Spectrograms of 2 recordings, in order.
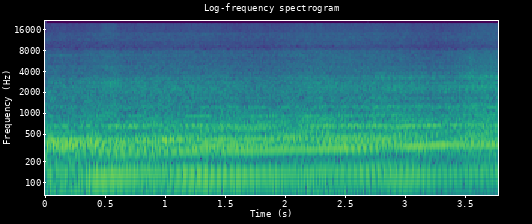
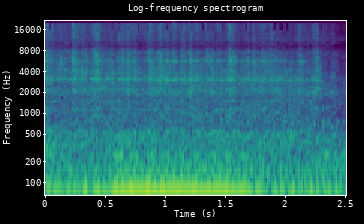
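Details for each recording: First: White Vortech supercharged 2019 Mustang, exhaust damaged by a burble/decel-pop tune, now with an MBRP X-pipe: deep engine note rising and falling through a few blips, settling evenly with no rasp or rattle; normal healthy exhaust sound. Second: White 2019 Vortech-supercharged Mustang with stock exhaust after a decel burble-and-pop tune: deep V8 rumble with a loose, uneven tinny buzz; baffles inside the stock resonator (suitcase) have come loose and rattle.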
